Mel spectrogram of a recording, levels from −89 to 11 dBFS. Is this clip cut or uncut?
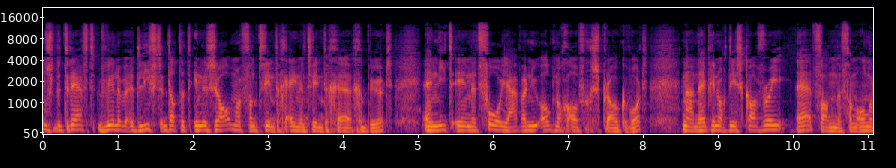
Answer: uncut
